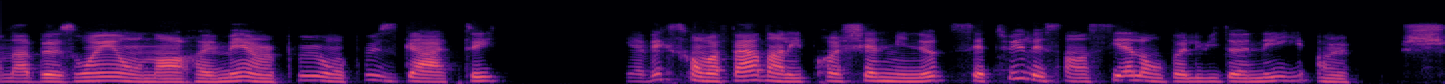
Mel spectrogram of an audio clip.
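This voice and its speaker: A woman with a fairly low pitch and a gentle tone speaks at a fairly slow pace. Her loudness swings widely while her pitch varies in an ordinary way. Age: 60s. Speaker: yoga instructor. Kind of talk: guided yoga class. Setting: at home, evening. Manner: animated; lowering her voice, gentle.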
